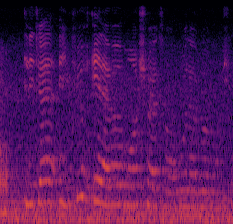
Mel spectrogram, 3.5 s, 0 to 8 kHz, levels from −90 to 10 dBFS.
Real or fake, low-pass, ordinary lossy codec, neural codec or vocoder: real; 7.2 kHz; none; none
